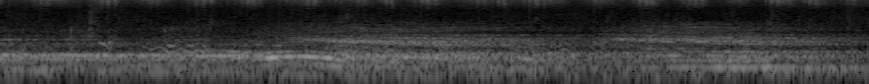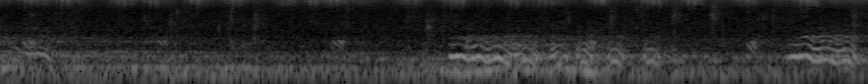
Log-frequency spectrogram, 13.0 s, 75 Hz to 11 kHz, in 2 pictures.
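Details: Rutting red deer in Poland in 2020. Moderately loud, drawn-out harmonic moans rise and sag near the start, then return after a lull. A low rumbling background and a regular high pulsing tick run throughout.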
